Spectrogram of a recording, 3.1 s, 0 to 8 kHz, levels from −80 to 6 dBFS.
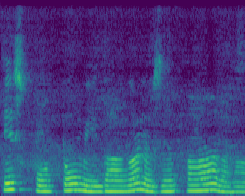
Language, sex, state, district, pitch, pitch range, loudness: Hindi, female, Madhya Pradesh, Umaria, 235 Hz, 220-255 Hz, -14 LUFS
